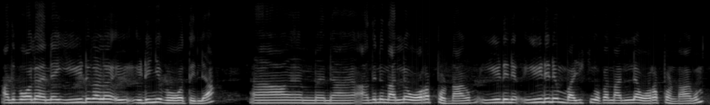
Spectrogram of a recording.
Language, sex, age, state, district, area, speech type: Malayalam, female, 45-60, Kerala, Alappuzha, rural, spontaneous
